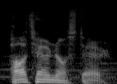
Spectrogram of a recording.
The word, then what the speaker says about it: Pater Noster: Pater Noster, qui es in celis, sanctificetur nomen tuum.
